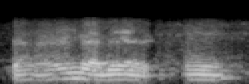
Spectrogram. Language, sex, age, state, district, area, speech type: Telugu, male, 30-45, Andhra Pradesh, East Godavari, rural, conversation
